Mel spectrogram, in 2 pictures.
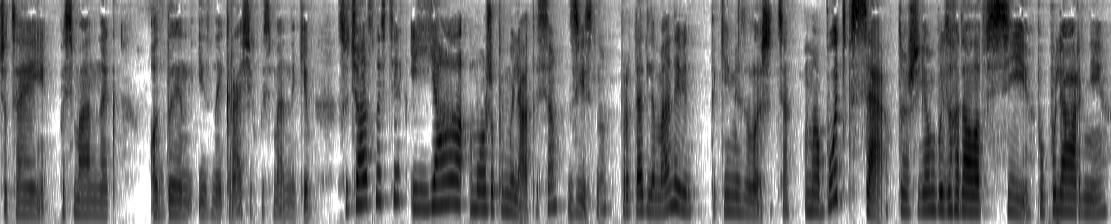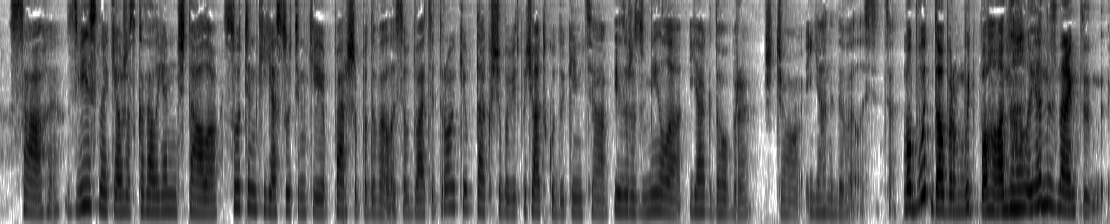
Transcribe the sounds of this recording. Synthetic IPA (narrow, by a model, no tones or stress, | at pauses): ʃt͡ʃɔt̪sɛjpɪsʲmɛnːɪk | ɔd̪ɪniznɐjkɾɑ̰ʃːɪxpɪsʲmɛ̰nːɪkʲḭwsʊt͡ʃɑsnɔsʲtʲiijamɔʒʊpɔmɪlʲa̰t̪ɪsʲɐzʲʋʲisnɔ̰pɾɔt̪ɛd̪lʲɐmɛnɛʋʲint̪ɐkɪmʲizɐlˠɪ̰ʃɪ̥t͡sʲːɐmɐbutʲw̥sɛ̰t̪ɔʒjamɔbudʲzɦɐd̪ɑlˠɐwsʲipɔpʊlʲɑrnʲisɑɦɪzʲʋʲisnɔjɐkjaʊʒɛskɐzɑlˠɐjanɛt͡ʃɪ̥t̪ɑlˠɐsutʲinkɪjasutʲinkʲɪpɛrʃɛpɔd̪ɪʋɪ̰lˠɐ̰sʲɐwd̪ʋɑt͡sʲːɐtʲɾɔkʲiwt̪ɑkʃt͡ʃɔbɪʋʲid̪̚pɔt͡ʃɑt̪kʊd̪ɔkʲinʲt͡sʲaizrɔzʊmʲilˠɐjɐkd̪ɔbɾɛ | ʃt͡ʃɔjanɛd̪ɪʋɪ̰lˠɐ̰sʲɐ̥t̪sɛ̰mɐbutʲd̪ɔbɾɛmɐbutʲpɔɦɑnɐɐlˠɛjaneznɑjʊjɐk̚t̪sɛ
